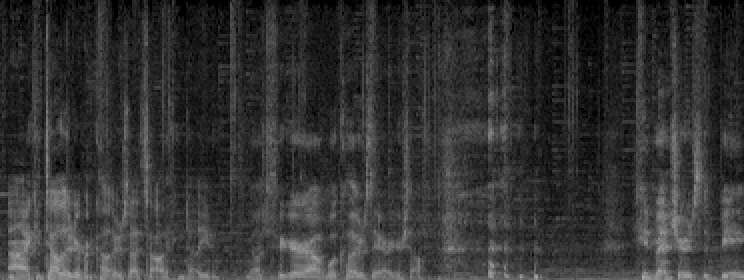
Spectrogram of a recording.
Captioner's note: laugh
